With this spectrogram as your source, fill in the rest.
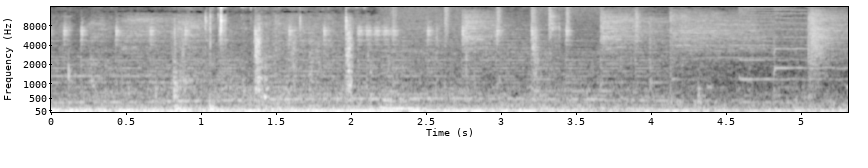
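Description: A Lexus GX470 crawling an off-road trail with A-TRAC traction control working, heard as a low engine drone overlaid with rapid ticking and clicking pulses from the brakes grabbing wheels, fairly loud and close.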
